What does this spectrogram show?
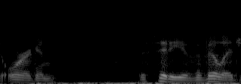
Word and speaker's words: Oregon: I am south of Madison in a city called or a village called Oregon, and we pronounce it Oregon, even though the state is Oregon.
